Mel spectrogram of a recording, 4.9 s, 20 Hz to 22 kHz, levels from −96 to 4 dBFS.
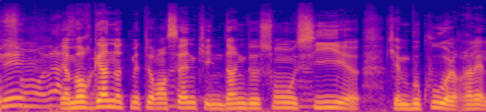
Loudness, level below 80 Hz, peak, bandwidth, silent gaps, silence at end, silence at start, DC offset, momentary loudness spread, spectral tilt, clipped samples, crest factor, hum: -20 LUFS; -50 dBFS; -4 dBFS; 15.5 kHz; none; 0 s; 0 s; under 0.1%; 8 LU; -5 dB/octave; under 0.1%; 16 dB; none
